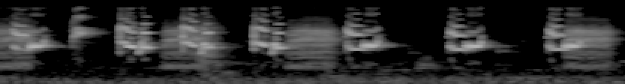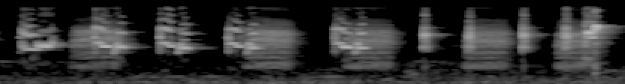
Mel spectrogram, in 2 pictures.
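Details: Long-tailed shrike sembur-style song, a steady run of short, scratchy, buzzy phrases about two per second, each a harsh chattering burst with rasping overtones, in a quiet setting.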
